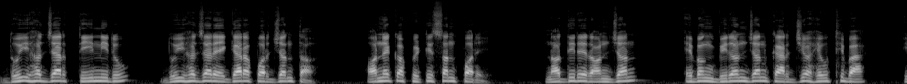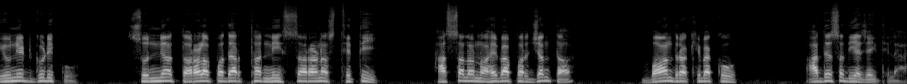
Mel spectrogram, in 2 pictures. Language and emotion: Odia, neutral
